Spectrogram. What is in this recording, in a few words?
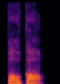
"报告", Chinese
